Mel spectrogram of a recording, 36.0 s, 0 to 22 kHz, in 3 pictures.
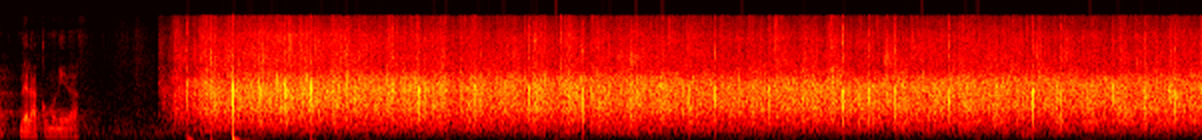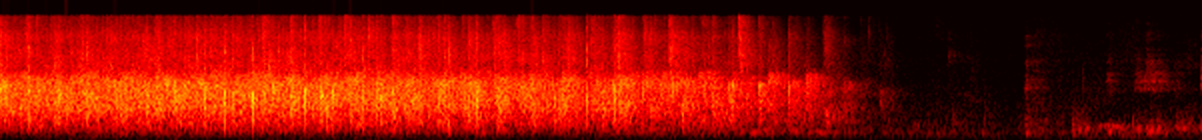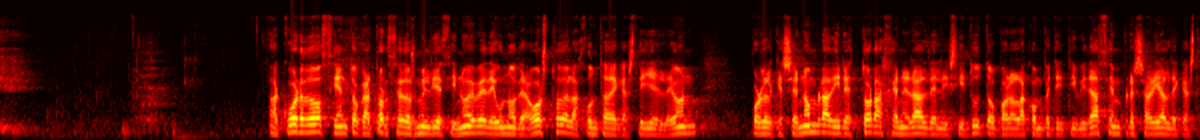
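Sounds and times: group of people applauding: 0:01.6 - 0:21.0.

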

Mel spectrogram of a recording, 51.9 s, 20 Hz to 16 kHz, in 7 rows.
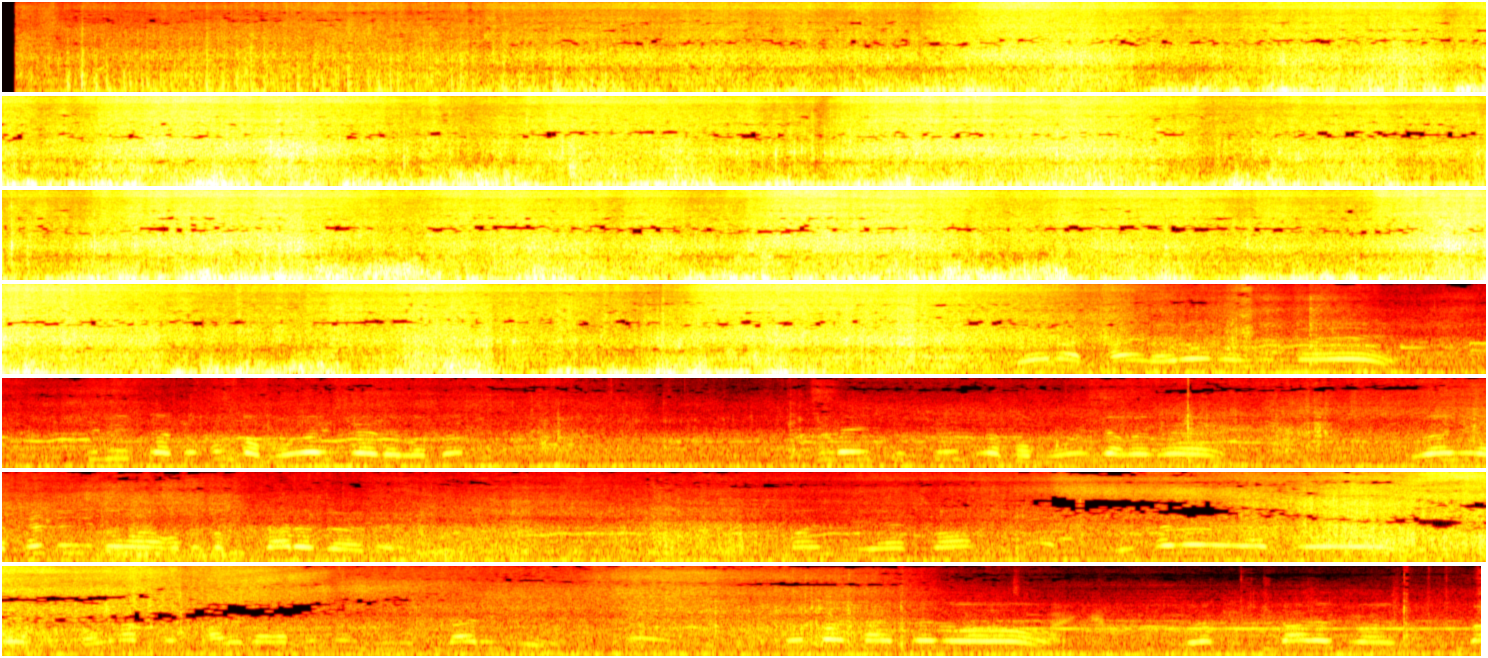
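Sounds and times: skis scraping over packed snow: 0:00.1 - 0:32.8, 0:33.7 - 0:49.8
wind rumbling on microphone: 0:03.7 - 0:26.7.

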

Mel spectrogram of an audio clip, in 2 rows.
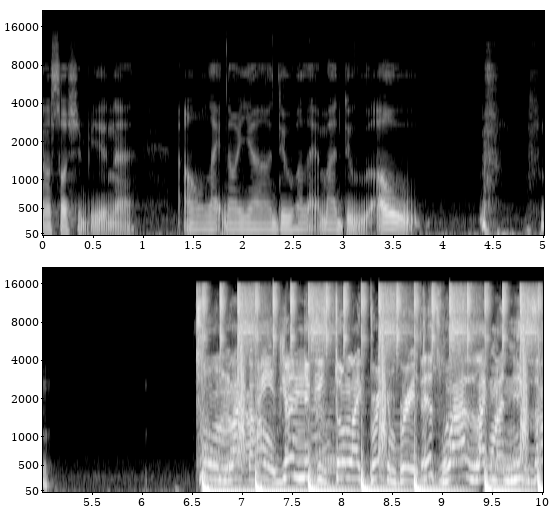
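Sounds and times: man chuckling: 0:04.3 - 0:05.4.

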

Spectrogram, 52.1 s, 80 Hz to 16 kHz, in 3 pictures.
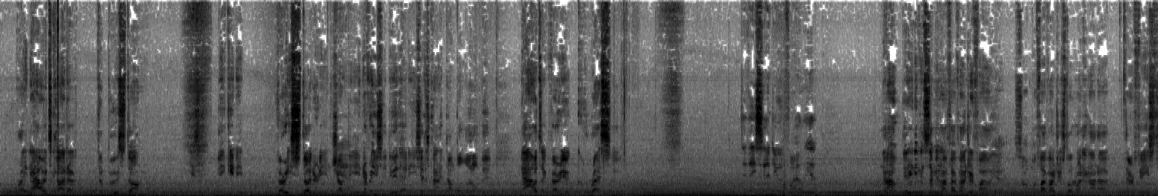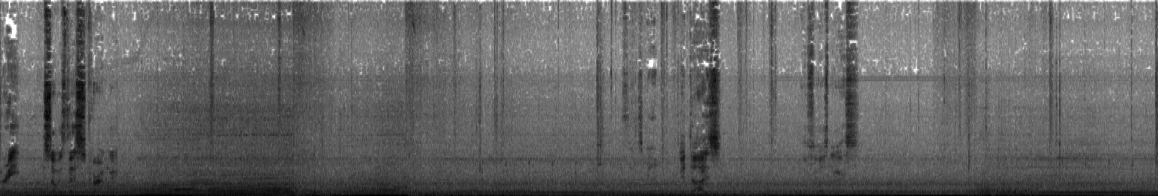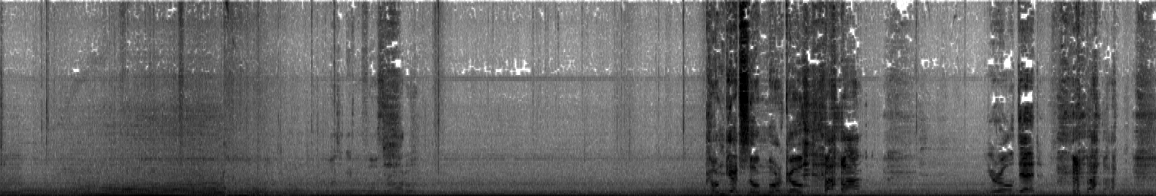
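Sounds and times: car engine accelerating: 0:00.0 - 0:52.0.

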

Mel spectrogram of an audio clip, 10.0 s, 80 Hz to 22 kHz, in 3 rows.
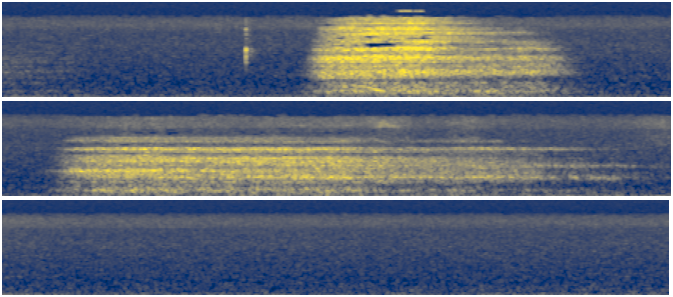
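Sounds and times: breathy exhale: 0:01.6 - 0:02.9, 0:03.6 - 0:06.6.

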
